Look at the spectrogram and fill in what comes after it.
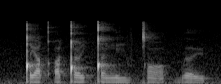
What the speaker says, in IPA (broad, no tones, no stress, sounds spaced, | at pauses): ǃ e qʼ œ ǃ œ i̯ ǃ ə n i v ǀ ɔ̃ | b ə y̯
